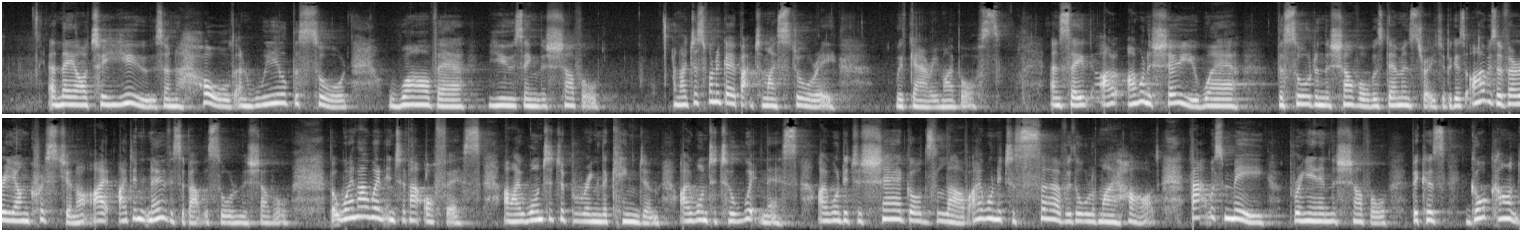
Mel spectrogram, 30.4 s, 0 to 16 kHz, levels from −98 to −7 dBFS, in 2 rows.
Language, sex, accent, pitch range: English, female, British, 190-245 Hz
